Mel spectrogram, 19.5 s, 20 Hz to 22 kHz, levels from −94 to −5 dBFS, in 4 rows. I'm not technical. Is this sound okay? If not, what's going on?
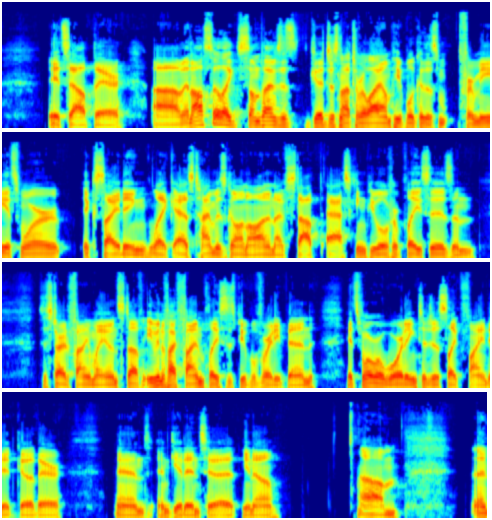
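Yes, nothing stood out as a problem when listening to this recording.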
